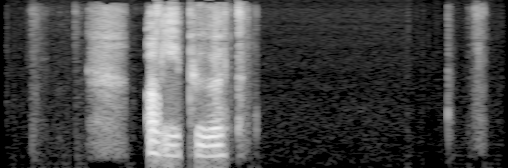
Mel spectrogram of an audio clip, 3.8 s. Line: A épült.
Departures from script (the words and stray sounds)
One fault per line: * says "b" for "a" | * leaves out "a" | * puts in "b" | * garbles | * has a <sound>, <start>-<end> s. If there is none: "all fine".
all fine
